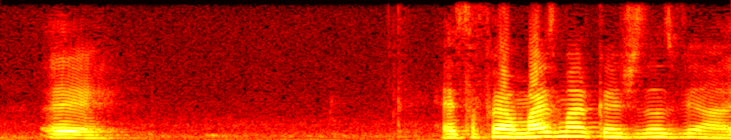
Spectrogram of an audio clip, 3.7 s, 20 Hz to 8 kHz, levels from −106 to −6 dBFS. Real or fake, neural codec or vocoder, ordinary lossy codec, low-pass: real; none; none; none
